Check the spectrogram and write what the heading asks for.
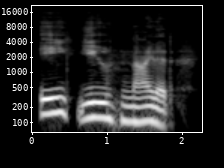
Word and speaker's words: eUnited: Last and final subject of today's part of the Morgan Man Sports Podcast, and that is your Call of Duty World Champions E United. Yes, that's right, guys. I'm saying that right. It's not 100 Thieves. It's not Optic Gaming. It's not Gen G. It is E United.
